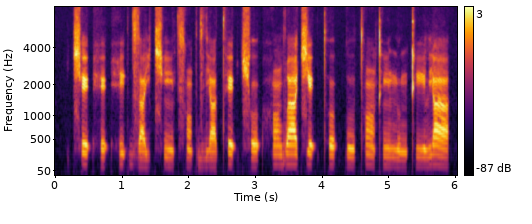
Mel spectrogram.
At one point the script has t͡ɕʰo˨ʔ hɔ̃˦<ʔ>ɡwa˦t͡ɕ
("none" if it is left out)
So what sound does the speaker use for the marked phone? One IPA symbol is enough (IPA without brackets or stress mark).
none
